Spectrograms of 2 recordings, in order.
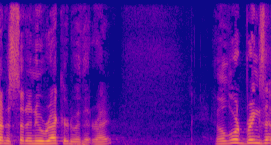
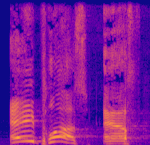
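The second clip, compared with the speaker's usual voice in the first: loud, high-pitched grade announcement; mock grading shout; 9 semitones higher, 11 dB louder, much slower than usual. Preacher mocking a pass-or-fail God, loud and high. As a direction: call out the grades at full volume.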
